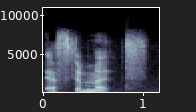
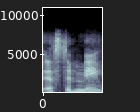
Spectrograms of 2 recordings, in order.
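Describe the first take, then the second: First: The last syllable has a reduced schwa vowel. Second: The last syllable has a full vowel. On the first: The speaker calls it right. "this is a schwa sound" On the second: The speaker calls it wrong. "instead of estimate"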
